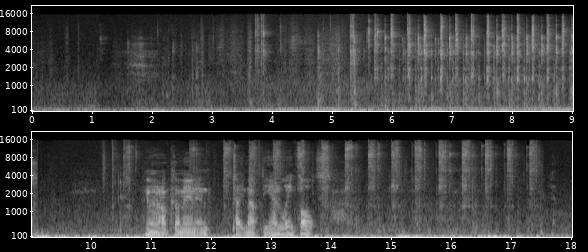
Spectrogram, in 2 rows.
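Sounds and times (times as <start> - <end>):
steady low hum: 0.0 - 18.0
socket ratchet clicking: 5.3 - 9.1, 13.8 - 17.5.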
